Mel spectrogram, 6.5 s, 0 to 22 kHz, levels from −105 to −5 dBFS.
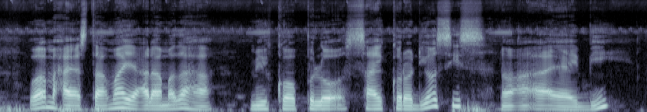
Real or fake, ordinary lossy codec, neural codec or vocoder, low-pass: real; none; none; none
